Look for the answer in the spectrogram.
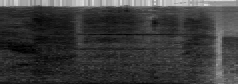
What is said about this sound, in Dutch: Ja, uit de Matrix. Ik vond dat zo, uh, zo mooi. Als, als Neo bijna voor de metro geflikkerd wordt.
